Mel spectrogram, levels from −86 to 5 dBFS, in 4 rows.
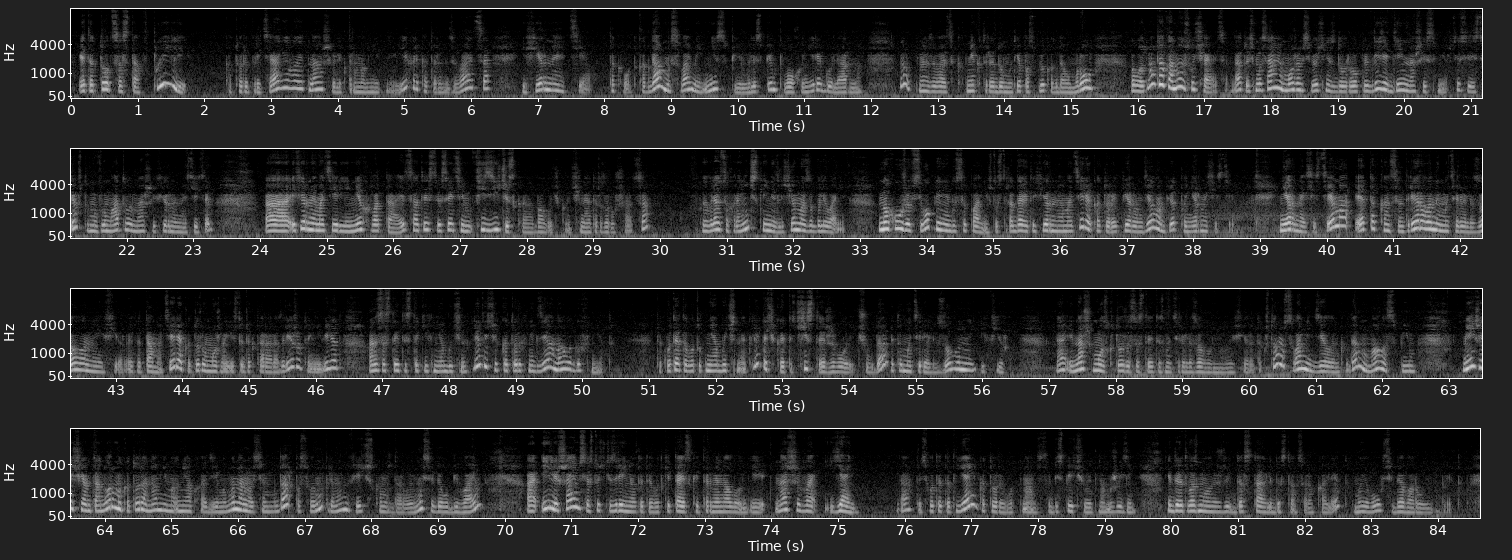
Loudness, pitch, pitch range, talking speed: -28 LUFS, 210 Hz, 180-245 Hz, 150 wpm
